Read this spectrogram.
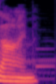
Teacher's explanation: I am is often pronounced as I'm, where sounds are elided.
